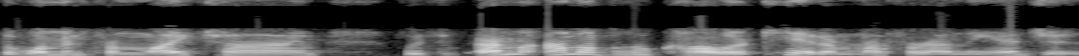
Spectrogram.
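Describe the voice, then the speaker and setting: In a Boston accent, a woman speaks at a moderate pace with lively intonation, the sound dry and close with no echo. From Boston area, Waltham. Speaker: body language instructor. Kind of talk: interview.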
